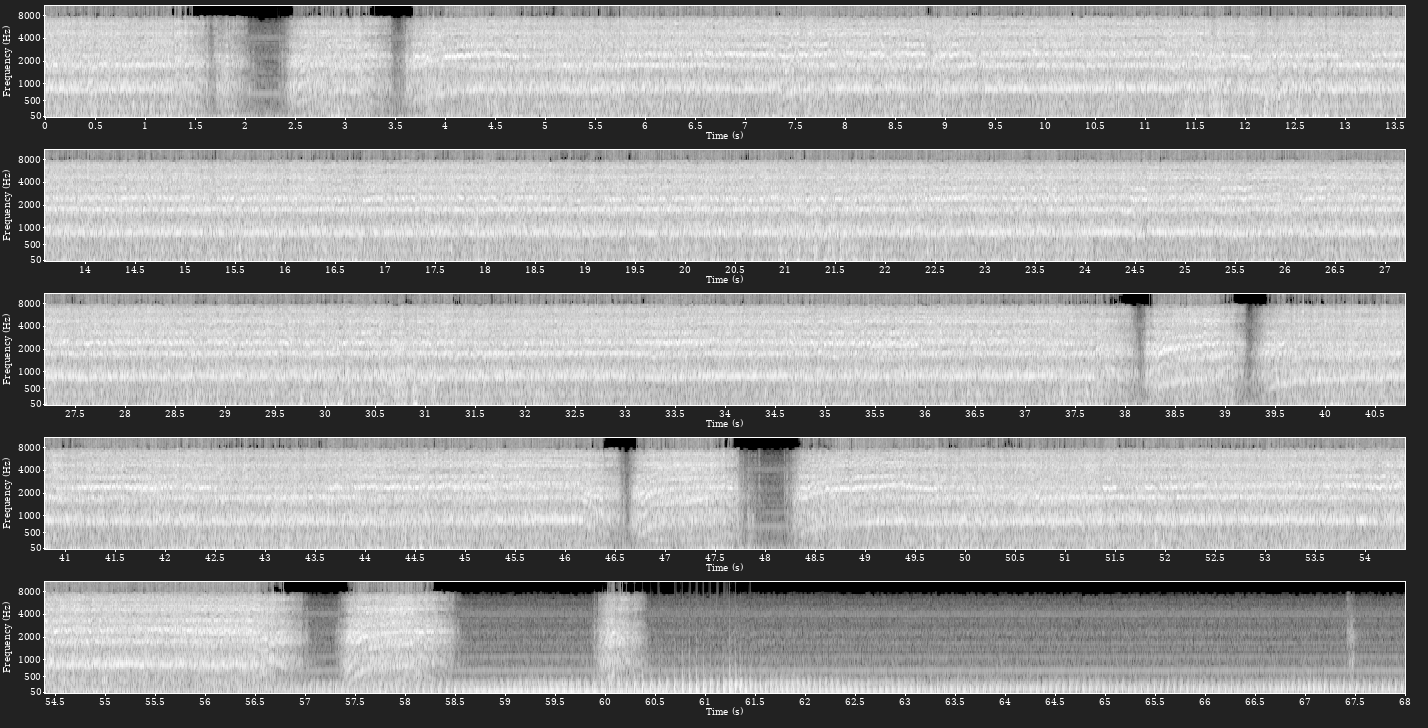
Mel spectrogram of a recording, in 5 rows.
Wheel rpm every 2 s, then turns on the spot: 150, 90, 210, 220, 220, 230, 230, 230, 230, 230, 220, 230, 230, 230, 230, 220, 230, 220, 210, 110, 210, 210, 210, 130, 150, 220, 230, 220, 110, 20, 0, 0, 0, 0.
none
